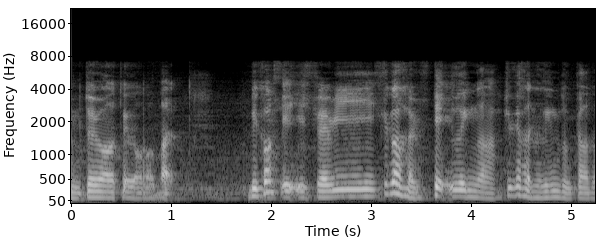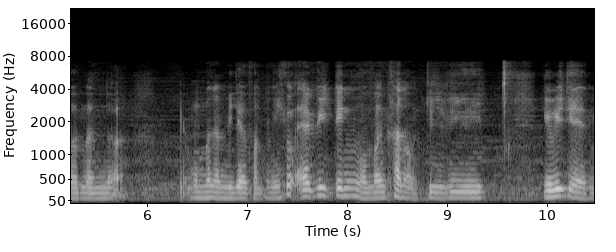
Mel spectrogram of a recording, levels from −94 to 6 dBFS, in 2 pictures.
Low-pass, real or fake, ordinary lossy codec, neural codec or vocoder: 7.2 kHz; fake; none; codec, 44.1 kHz, 2.6 kbps, SNAC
